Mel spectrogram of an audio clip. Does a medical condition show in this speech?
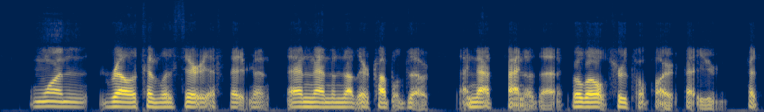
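Yes: spinal muscular atrophy.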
